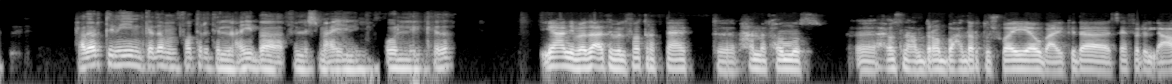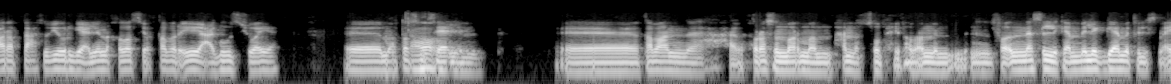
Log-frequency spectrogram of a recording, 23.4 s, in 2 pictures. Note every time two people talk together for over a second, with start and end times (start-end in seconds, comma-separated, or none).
none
